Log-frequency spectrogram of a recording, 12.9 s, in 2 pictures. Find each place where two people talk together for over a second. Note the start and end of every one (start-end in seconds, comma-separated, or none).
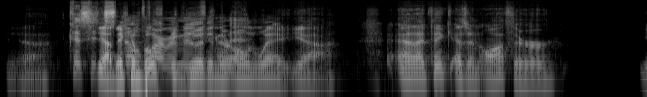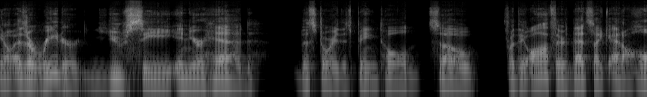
1.0-2.5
